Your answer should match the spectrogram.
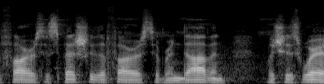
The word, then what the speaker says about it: Vrindavan: But specifically, there's a forest of Vrindavan, which is technically the right way to say it, Vrindavan.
